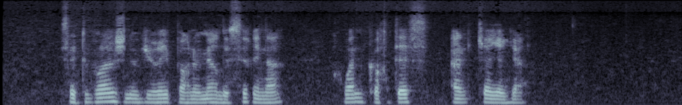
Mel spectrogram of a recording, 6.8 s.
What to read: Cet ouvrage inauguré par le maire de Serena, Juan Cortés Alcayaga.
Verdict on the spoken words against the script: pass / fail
pass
